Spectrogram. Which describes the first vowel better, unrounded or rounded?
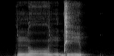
rounded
